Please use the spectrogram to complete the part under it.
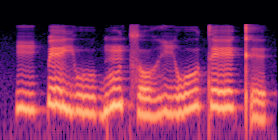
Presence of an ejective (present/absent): present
